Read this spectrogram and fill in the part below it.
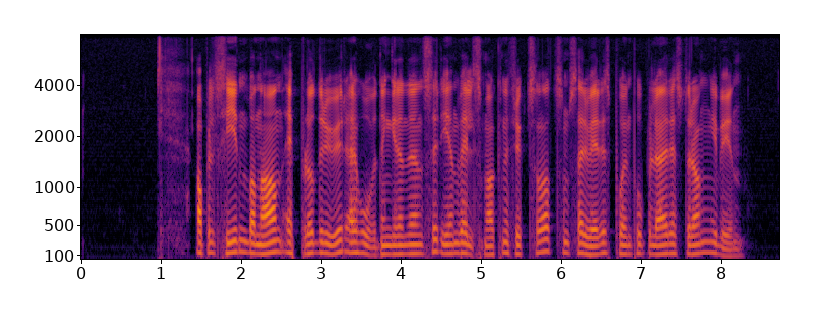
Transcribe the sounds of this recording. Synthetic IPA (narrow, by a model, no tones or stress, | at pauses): ɑpəl̩siːnbɑnɑːnɛpɽəoːd̪ɾʉːəɾæːɾhuːʋəd̪ɛŋɡɾɛnd̪ɛnsəɾiːeːnʋɛlsmɑːkənəfɾʉk̚t̪sɑlɑːt̪sɔmsæɾʋeːɾəspʰoːeːnpʰʊpʉlæːɾːɛst̪ʉɾɑŋiːby̰ːən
